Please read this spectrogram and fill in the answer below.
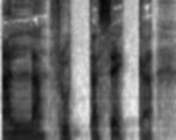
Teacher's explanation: the A joins the la, and you get an extra L in there, so you need to bounce the consonant · Term: bouncing consonants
